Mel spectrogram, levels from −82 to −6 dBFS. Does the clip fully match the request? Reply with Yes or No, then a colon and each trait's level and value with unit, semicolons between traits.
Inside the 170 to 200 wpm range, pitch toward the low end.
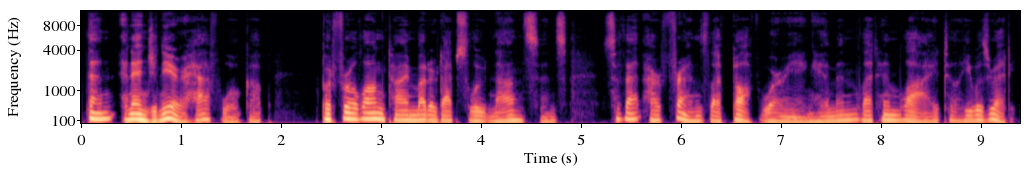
Yes: average, 190 wpm; low, 110 Hz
